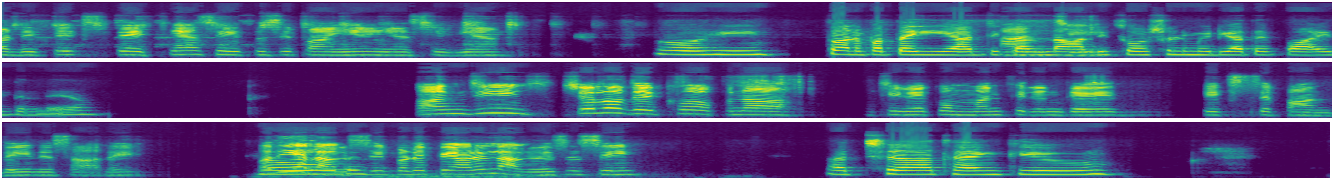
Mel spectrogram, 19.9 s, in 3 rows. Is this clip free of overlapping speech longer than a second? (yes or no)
yes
